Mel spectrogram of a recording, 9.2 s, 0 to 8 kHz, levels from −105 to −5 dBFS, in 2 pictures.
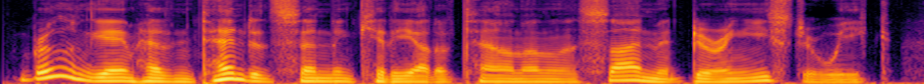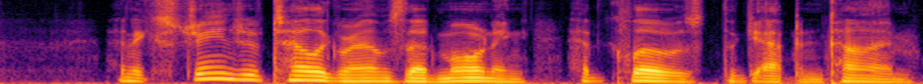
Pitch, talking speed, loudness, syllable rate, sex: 120 Hz, 170 wpm, -19 LUFS, 5.4 syllables/s, male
